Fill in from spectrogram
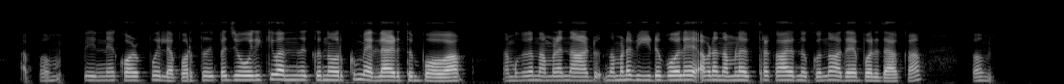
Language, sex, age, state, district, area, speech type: Malayalam, female, 30-45, Kerala, Kozhikode, urban, spontaneous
